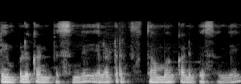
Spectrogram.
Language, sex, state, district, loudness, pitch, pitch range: Telugu, male, Andhra Pradesh, Srikakulam, -18 LUFS, 110 Hz, 110-120 Hz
